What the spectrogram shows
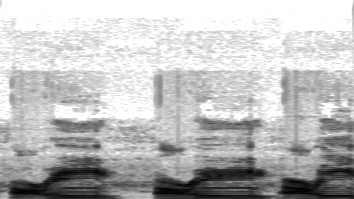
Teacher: কণ্ঠনালীর মধ্যখান হইতে আওয়াজকে চাপাইয়া উচ্চারণ করতে হয় আইন, আইন, আইন। একটু মুখটা ছড়ায় রাখবে, হ্যাঁ।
